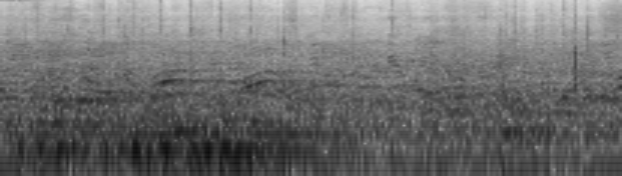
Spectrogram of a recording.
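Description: Many hand drums beaten together by a group in a dense rhythm, with voices shouting and calling over them.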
